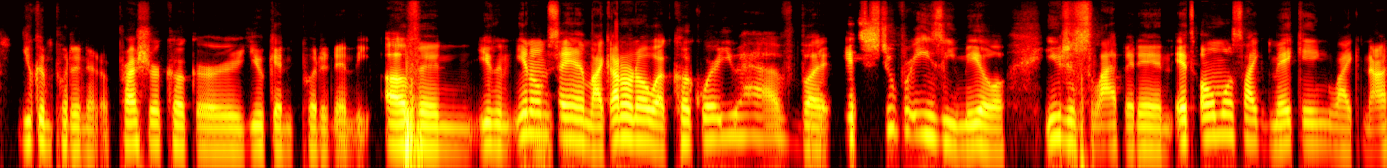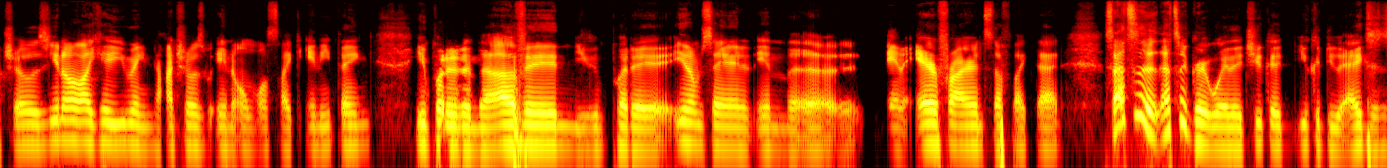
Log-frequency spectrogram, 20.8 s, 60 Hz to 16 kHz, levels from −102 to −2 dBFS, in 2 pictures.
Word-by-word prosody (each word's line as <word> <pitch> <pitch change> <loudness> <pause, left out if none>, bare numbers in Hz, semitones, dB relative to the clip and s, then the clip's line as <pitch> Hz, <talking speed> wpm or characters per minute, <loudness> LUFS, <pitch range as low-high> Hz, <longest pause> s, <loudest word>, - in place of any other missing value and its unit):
you 145 - -5
can 140 -4 -3
put 130 0 -9
it 115 -2 -6
in 110 - -10
a - - -15
pressure 135 0 +1
cooker, 115 -3 -4
you 120 +1 -5
can 110 -1 -6
put 115 -2 -7
it 110 - -12
in - - -7
the - - -17
oven, 120 -3 +5
you 135 - -1
can 125 -2 -6
you 185 - +2
know 190 - +2
what 185 - +2
I'm - - -9
saying? 160 -4 +4
Like 120 0 +3
I 155 - +10
don't 165 0 +8
know 150 -1 +5
what 135 - +2
cookware 155 +2 -2
you 175 +1 -10
have, 170 -3 -8
but 120 -2 -1
it's 165 - -2
super 215 -1 -8
easy 165 -7 -5
meal. 120 -2 0 0.3
You 160 +3 -3
just 140 -6 -3
slap 120 +1 -2
it 120 0 -6
in. 115 -2 -2
It's 150 - +4
almost 175 +1 +1
like 145 -5 -1
making, 135 +1 -4
like, 115 -3 -6
nachos, 125 +3 -3
you 145 - -1
know, 145 0 +5
like 140 -2 +4
how 140 - -3
you 130 0 -2
make 120 -3 -4
nachos 120 +2 -3
w - - -22
in 120 0 -6
almost 110 0 -10
like - - -8
anything, 120 +2 -7 0.3
you 130 - -2
put 130 +1 +3
it 120 -1 +4
in 115 - 0
the 115 - +2
oven, 125 0 +5
you 110 0 -13
can 115 - -12
put 120 -2 -2
it, 110 -1 0
you 140 - -2
know 135 - +4
what - - -2
I'm 130 - -10
saying, 115 -2 -2
in 110 0 -8
the, - - -3 0.4
in 115 -1 0
a - - -9
air 130 0 +8
fryer 125 0 +3
and 125 -1 -2
stuff - - -4
like - - -8
that. - - -4 0.3
So, - - +7
that's - - +5
a, 335 - +7
that's - - +2
a 275 - +3
great 135 - +3
way 120 - +1
that 115 -1 -4
you 135 - -2
could, 120 -2 -4
you 125 - -11
could - - -11
do 115 -2 -7
eggs 120 +2 -1
and 110 0 -13
125 Hz, 285 wpm, -25 LUFS, 115-140 Hz, 0.4 s, I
